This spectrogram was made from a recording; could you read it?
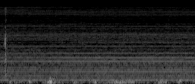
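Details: Old TD-500 single-station welding transformer, unloaded after winter storage: constant deep mains hum, louder than normal, with high no-load current and corner brackets heating past 100 °C; points to shorted turns in the primary coil.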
